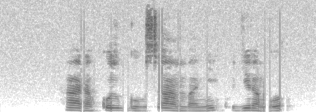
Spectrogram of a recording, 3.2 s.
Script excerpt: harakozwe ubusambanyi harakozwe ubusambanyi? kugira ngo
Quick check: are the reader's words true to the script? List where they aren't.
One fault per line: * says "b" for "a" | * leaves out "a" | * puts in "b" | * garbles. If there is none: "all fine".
* leaves out "harakozwe ubusambanyi"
